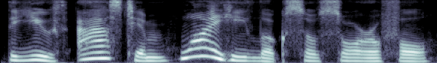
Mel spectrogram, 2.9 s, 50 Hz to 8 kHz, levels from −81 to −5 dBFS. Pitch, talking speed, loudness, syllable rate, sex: 200 Hz, 185 wpm, -15 LUFS, 4.8 syllables/s, female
